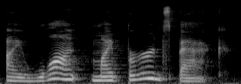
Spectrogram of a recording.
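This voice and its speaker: A woman voicing an excitable, stubborn young boy capybara in a storybook, whiny and emphatic. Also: lowish voice, drawn-out words, full character voice. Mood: upset, whiny.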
